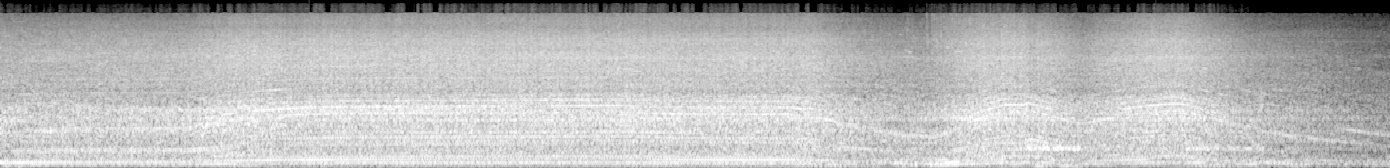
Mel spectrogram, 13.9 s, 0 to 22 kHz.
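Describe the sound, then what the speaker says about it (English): A 1987 Buick Grand National engine runs loudly close by, idling steadily and then revving up and down a couple of times before settling, with no knocking. "So the engine sounds pretty solid."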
